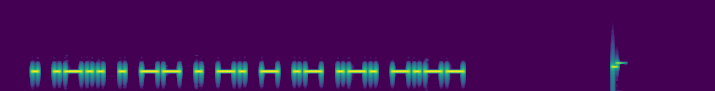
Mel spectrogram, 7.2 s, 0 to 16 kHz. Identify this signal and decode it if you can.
Morse code, heard as a keyed tone, about 21 wpm, 700 Hz. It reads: ELEMENTARY
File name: practice / 22wpm / 10 Letter Words - First 3 Letters Given - 22wpm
